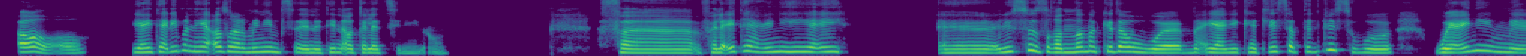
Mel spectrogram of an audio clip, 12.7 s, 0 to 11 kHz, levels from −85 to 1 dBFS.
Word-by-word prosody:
آه، -, -, +5 dB, 0.2 s
آه، 190 Hz, +4 st, -8 dB, 0.4 s
يعني 240 Hz, +1 st, +2 dB
تقريبًا 290 Hz, +5 st, -1 dB
هي 280 Hz, -1 st, +1 dB
أصغر 270 Hz, -1 st, +1 dB
مني 260 Hz, +2 st, 0 dB
بسنتين 235 Hz, -2 st, -2 dB
أو 225 Hz, -, +2 dB
3 215 Hz, -1 st, -1 dB
سنين 90 Hz, +1 st, -14 dB
آه. 85 Hz, +2 st, -15 dB, 1.3 s
ف -, -, -7 dB, 0.7 s
فلقيتها 245 Hz, +8 st, +1 dB
يا 295 Hz, -, 0 dB
عيني 265 Hz, +3 st, 0 dB
هي 275 Hz, -1 st, +2 dB
إيه، 265 Hz, 0 st, -2 dB, 0.7 s
آآ، 210 Hz, 0 st, -2 dB
لسه 280 Hz, +6 st, +1 dB
صغننة 260 Hz, +2 st, +1 dB
كده 280 Hz, 0 st, +2 dB
وما 215 Hz, -3 st, +2 dB
يعني 225 Hz, -1 st, +2 dB
كانت 235 Hz, +2 st, -4 dB
لسه 280 Hz, +1 st, 0 dB
بتدرس 275 Hz, +5 st, -3 dB
و 215 Hz, -2 st, 0 dB, 0.4 s
ويا 225 Hz, 0 st, +6 dB
عيني 310 Hz, +7 st, +2 dB
م 260 Hz, -3 st, -3 dB
245 Hz, 145 wpm, -22 LUFS, 215-275 Hz, 1.3 s, ويا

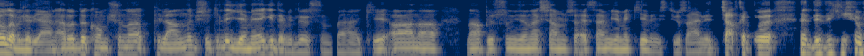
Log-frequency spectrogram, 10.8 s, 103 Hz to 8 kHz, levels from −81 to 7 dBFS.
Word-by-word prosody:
olabilir, 90 Hz, -11 st, +7 dB
yani, 80 Hz, +1 st, -2 dB
arada 100 Hz, +2 st, +2 dB
komşuna 110 Hz, +1 st, -3 dB
planlı 100 Hz, +2 st, -1 dB
bir -, -, -9 dB
şekilde 110 Hz, +3 st, 0 dB
yemeğe 95 Hz, 0 st, +3 dB
gidebilirsin 75 Hz, -7 st, -3 dB
belki. 70 Hz, 0 st, -5 dB
"A, 100 Hz, 0 st, 0 dB
na 90 Hz, -1 st, -2 dB, 0.3 s
ne -, -, -6 dB
yapıyorsun? 95 Hz, +1 st, -3 dB
Yarın 90 Hz, 0 st, 0 dB
akşam 95 Hz, -1 st, -2 dB
müsaitsen 95 Hz, +1 st, -3 dB
bir -, -, -2 dB
yemek 90 Hz, 0 st, -2 dB
yiyelim 80 Hz, -4 st, 0 dB
istiyorsan." 75 Hz, +1 st, -10 dB
Hani, 75 Hz, +1 st, -6 dB
çat -, -, +4 dB
kapı, 115 Hz, -1 st, +5 dB, 0.3 s
hı, 125 Hz, -5 st, +3 dB
dedi 115 Hz, +1 st, +4 dB
ki 120 Hz, +1 st, -3 dB
şu 150 Hz, +2 st, +3 dB
95 Hz, 155 wpm, -27 LUFS, 85-110 Hz, 0.3 s, olabilir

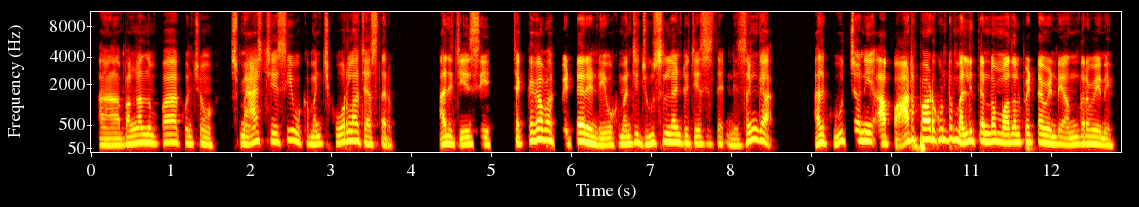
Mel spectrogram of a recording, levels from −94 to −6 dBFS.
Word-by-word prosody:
ఆ -, -, -3 dB, 0.3 s
బంగాళదుంప 145 Hz, +1 st, -2 dB, 0.3 s
కొంచెం 130 Hz, -1 st, -5 dB, 0.4 s
స్మాష్ 150 Hz, +6 st, 0 dB
చేసి 165 Hz, +4 st, -3 dB
ఒక 140 Hz, -, -16 dB
మంచి 130 Hz, +1 st, -4 dB
కూరలా 165 Hz, +6 st, 0 dB
చేస్తారు. 130 Hz, 0 st, -3 dB, 0.6 s
అది 130 Hz, 0 st, +3 dB
చేసి 125 Hz, +1 st, 0 dB, 0.4 s
చక్కగా 180 Hz, +10 st, +3 dB
మాకు 185 Hz, -, -1 dB
పెట్టారండి. 130 Hz, -3 st, +4 dB
ఒక 115 Hz, -, -13 dB
మంచి 130 Hz, +5 st, -1 dB
జ్యూసు‌ల్లాంటివి 145 Hz, +1 st, +1 dB
చేసిస్తే, 130 Hz, -1 st, -5 dB, 0.2 s
నిజంగా 175 Hz, -, 0 dB, 0.6 s
అది 150 Hz, +2 st, +3 dB
కూర్చొని 180 Hz, +5 st, -1 dB, 0.2 s
ఆ -, -, +8 dB
పాట -, -, +6 dB
పాడుకుంటూ 210 Hz, +1 st, +5 dB
మళ్ళీ 155 Hz, +5 st, +4 dB
తిండం 170 Hz, 0 st, +3 dB
మొదలు 150 Hz, +1 st, +2 dB
పెట్టామండి 145 Hz, -4 st, +1 dB
అందరివీని. 125 Hz, -2 st, -1 dB
145 Hz, 135 wpm, -23 LUFS, 130-170 Hz, 0.6 s, ఆ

